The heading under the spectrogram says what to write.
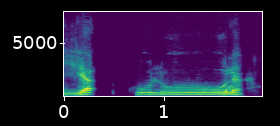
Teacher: جی اب یہ دیکھیں، یہ ہم نے پچھلی دفعہ میں پڑھایا تھا جی جی جی جی کہ یہ حمزہ ساکن جب الف کے اوپر سکون کی علامت ہو تو پھر اس کو ہلکے سے جھٹکے کے ساتھ ادا کیا جاتا ہے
